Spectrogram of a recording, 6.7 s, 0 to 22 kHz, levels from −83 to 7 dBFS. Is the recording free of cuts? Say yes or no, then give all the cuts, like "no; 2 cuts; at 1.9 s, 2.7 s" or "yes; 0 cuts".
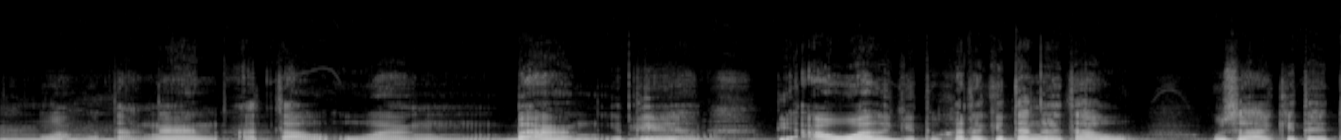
yes; 0 cuts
